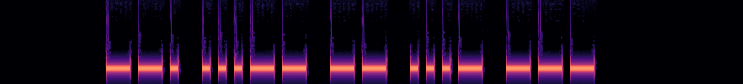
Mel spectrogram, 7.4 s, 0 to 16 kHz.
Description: Morse code, heard as a keyed tone, about 15 wpm, 700 Hz. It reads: G3MVO
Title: DXCC-100 Call Signs - 5 Characters - Repeated 2x - 15wpm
